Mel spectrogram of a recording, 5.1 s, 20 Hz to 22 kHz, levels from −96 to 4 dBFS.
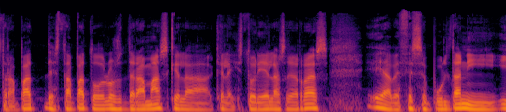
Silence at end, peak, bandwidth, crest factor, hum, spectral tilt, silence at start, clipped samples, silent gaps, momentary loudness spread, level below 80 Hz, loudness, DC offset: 0 s; -10 dBFS; 15 kHz; 18 dB; none; -6 dB/octave; 0 s; under 0.1%; none; 8 LU; -56 dBFS; -29 LUFS; under 0.1%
